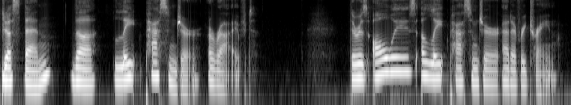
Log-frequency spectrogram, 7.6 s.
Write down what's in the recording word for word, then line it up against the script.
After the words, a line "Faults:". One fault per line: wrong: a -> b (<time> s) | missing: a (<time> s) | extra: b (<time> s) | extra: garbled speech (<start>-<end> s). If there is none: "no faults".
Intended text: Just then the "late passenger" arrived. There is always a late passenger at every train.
Just then the "late passenger" arrived. There is always a late passenger at every train.
Faults:
no faults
